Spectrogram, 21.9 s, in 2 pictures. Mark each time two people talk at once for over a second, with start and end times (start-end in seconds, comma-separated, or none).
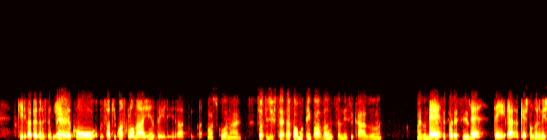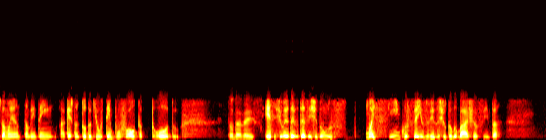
none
